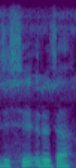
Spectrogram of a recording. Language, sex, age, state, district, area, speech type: Bodo, male, 30-45, Assam, Chirang, urban, spontaneous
